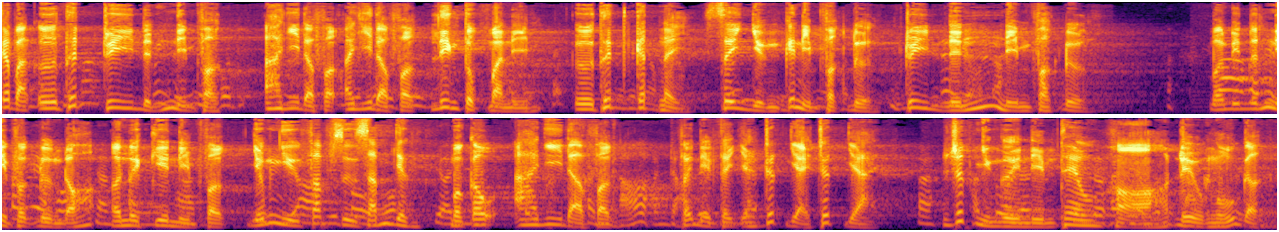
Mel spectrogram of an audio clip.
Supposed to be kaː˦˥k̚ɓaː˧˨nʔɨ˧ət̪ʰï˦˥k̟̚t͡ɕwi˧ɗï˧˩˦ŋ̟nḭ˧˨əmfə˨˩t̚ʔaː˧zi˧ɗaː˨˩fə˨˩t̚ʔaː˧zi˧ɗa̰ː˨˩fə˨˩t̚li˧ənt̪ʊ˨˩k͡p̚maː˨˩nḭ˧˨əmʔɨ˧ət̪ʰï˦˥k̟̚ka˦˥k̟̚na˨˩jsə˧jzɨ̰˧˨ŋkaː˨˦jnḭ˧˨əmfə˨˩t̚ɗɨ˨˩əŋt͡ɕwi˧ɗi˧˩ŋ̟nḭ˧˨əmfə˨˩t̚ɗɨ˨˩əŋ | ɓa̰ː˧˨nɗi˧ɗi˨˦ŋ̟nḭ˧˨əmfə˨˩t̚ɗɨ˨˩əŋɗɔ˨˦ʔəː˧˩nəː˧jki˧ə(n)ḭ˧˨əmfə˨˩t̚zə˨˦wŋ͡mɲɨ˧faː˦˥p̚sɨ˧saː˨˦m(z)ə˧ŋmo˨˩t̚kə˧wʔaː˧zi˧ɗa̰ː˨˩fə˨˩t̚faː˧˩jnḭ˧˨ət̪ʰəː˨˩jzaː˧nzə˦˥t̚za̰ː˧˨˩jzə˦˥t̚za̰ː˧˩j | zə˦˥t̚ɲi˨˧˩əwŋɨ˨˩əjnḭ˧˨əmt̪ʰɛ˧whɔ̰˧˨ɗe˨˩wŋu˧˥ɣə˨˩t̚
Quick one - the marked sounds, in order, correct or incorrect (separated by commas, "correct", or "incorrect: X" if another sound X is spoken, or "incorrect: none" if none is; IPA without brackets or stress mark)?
correct, correct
